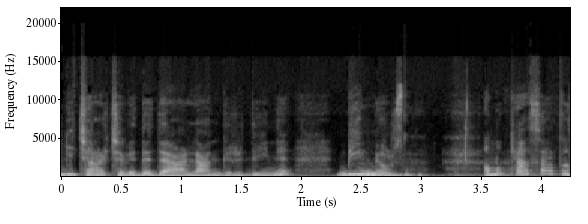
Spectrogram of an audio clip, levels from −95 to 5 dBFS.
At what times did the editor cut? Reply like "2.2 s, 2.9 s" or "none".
2.8 s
